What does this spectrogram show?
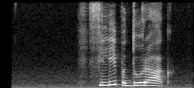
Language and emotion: Russian, neutral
